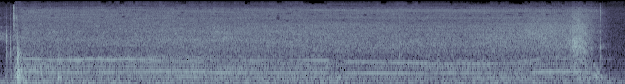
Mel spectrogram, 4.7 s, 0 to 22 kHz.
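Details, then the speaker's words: 2001 Volvo S60 2.3 driver's window after replacing the window regulator sliding blocks (the window used to fall): smooth, steady motor whir for about four seconds ending in a soft stop, with no popping or binding, so the window works normally. "I think this is a fix now the window goes up and down without any popping noise without any restrictions"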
